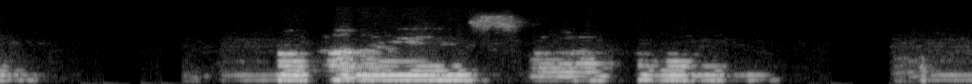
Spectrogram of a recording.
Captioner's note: continues chanting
